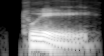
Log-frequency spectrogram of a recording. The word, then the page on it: twee: American English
